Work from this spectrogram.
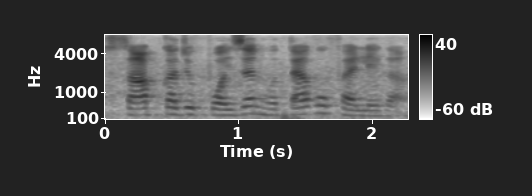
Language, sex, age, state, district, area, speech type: Hindi, female, 30-45, Uttar Pradesh, Sonbhadra, rural, spontaneous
